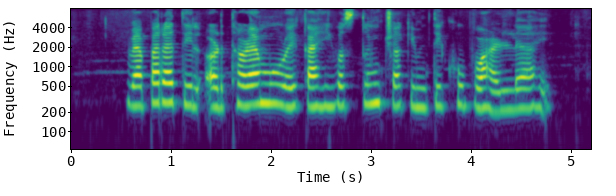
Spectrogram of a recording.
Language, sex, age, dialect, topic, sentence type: Marathi, female, 18-24, Varhadi, banking, statement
